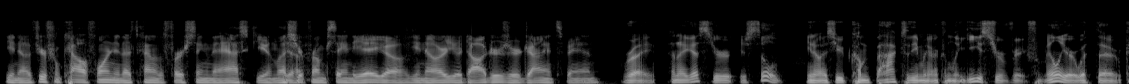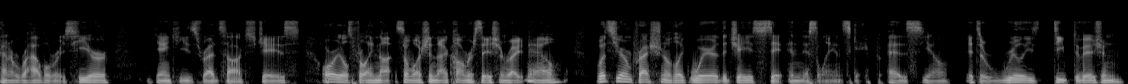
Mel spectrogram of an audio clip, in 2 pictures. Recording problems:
high frequencies cut off; noticeable; nothing above 8 kHz

